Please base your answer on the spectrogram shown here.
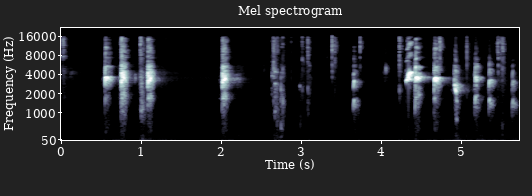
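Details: White Java sparrow, the all-white variety, introduced to Taiwan, calling with loud sharp chips in a quick triple, a pause, then a busy string of tinkling, slightly metallic notes.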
